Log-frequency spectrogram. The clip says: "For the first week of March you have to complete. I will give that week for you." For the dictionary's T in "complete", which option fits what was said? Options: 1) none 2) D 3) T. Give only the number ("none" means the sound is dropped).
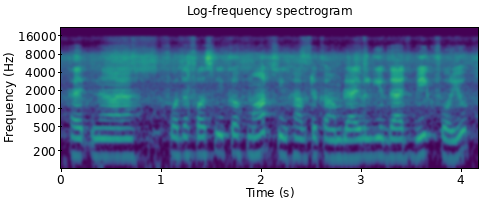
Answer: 1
